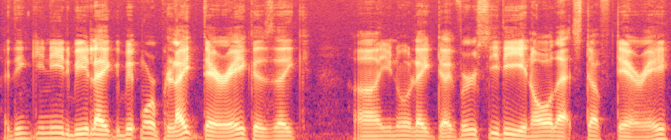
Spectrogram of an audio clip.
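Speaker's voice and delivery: hammed-up Canadian accent; thick comic Canadian accent. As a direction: play it as a folksy Canadian with a sing-song "eh".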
